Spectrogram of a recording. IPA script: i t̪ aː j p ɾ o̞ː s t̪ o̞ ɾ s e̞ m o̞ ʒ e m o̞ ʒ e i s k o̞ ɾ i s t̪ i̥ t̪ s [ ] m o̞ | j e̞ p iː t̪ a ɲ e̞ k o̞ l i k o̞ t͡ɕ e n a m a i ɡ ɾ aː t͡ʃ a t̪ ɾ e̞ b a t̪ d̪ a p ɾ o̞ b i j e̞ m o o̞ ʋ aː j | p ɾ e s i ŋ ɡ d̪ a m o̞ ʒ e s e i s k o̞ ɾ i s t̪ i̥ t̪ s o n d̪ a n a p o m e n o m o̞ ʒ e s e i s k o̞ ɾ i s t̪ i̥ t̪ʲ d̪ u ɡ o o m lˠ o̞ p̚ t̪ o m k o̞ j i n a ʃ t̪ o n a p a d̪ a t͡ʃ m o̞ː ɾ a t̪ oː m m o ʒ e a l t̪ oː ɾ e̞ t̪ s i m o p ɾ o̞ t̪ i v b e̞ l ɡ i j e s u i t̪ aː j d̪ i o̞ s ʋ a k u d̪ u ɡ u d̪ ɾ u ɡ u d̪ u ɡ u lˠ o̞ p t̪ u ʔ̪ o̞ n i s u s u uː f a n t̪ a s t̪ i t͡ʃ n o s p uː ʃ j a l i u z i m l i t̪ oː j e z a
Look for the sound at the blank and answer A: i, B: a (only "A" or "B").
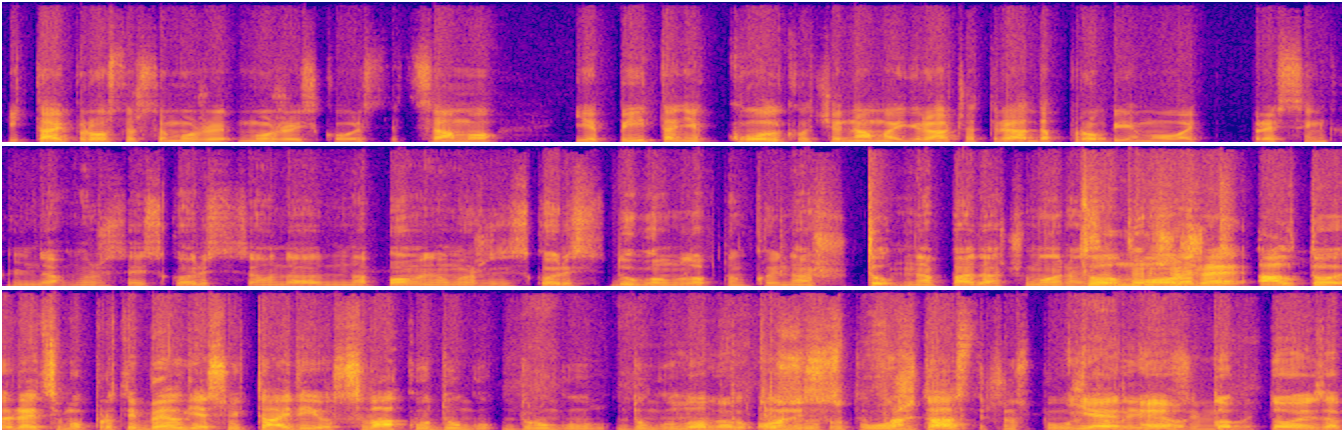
B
